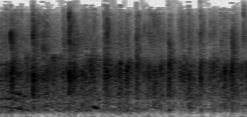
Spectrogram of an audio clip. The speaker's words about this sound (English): Let's give that hand clap to the Lord, for he's worthy. He's worthy, church. He's worthy today.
